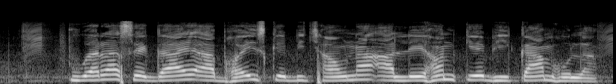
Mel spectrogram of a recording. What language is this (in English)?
Bhojpuri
